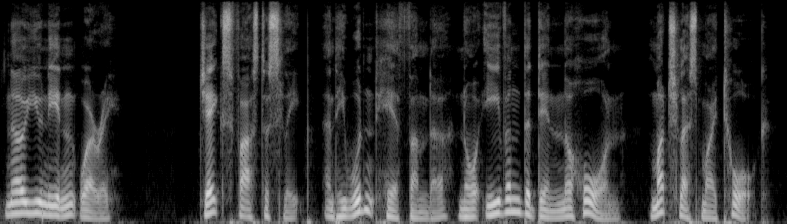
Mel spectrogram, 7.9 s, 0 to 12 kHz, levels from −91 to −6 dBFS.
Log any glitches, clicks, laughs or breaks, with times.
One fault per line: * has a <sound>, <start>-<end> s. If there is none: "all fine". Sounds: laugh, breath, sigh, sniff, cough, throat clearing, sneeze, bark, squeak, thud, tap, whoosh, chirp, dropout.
all fine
